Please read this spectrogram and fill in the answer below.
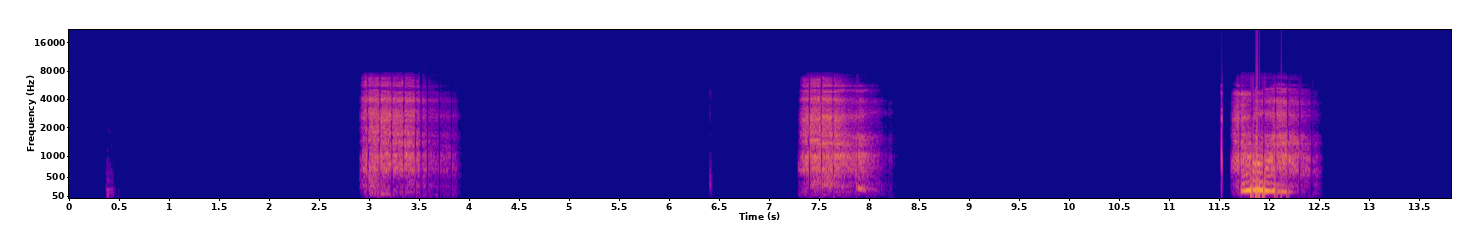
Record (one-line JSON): {"exhalation_length": "13.8 s", "exhalation_amplitude": 5273, "exhalation_signal_mean_std_ratio": 0.24, "survey_phase": "beta (2021-08-13 to 2022-03-07)", "age": "65+", "gender": "Female", "wearing_mask": "No", "symptom_none": true, "smoker_status": "Ex-smoker", "respiratory_condition_asthma": false, "respiratory_condition_other": false, "recruitment_source": "REACT", "submission_delay": "0 days", "covid_test_result": "Negative", "covid_test_method": "RT-qPCR"}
